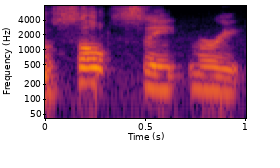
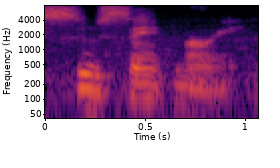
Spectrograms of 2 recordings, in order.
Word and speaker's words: Sault Ste Marie: love that thing and when you see how it's spelled most people go Salt St Marie no it's Sault Ste Marie yeah I saw I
